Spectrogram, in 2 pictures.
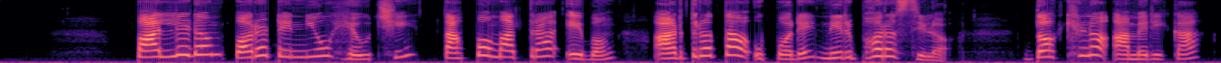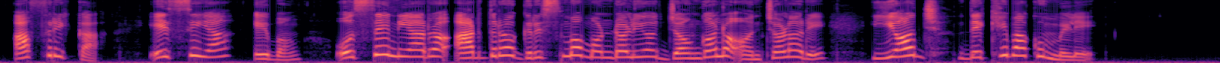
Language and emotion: Odia, neutral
